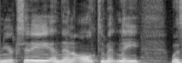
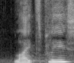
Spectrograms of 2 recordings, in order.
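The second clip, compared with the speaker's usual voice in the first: tiny, little cartoon character voice; 6 semitones higher than usual. Retelling Linus stepping out to give his Christmas speech: Linus's little voice. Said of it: "in that little voice".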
